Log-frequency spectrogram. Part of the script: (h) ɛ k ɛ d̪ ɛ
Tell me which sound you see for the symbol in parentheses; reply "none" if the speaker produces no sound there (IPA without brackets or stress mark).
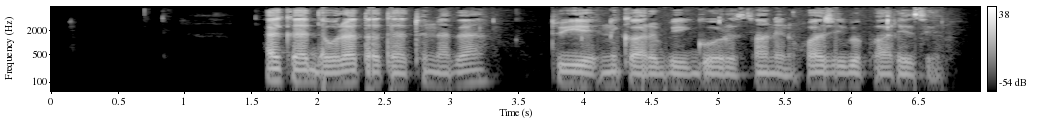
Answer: h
